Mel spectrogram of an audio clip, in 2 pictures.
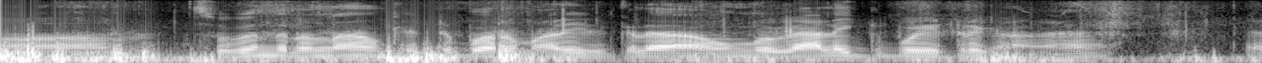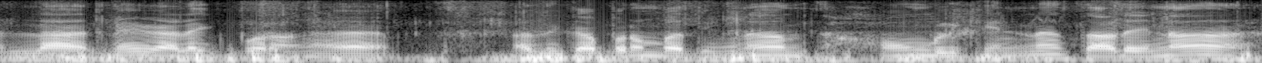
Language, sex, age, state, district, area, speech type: Tamil, male, 18-30, Tamil Nadu, Karur, rural, spontaneous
